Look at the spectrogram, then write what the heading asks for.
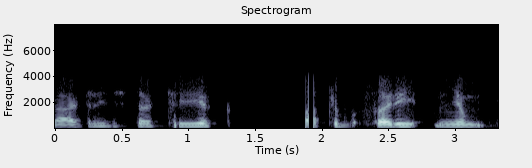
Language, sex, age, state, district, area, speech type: Kashmiri, male, 18-30, Jammu and Kashmir, Anantnag, rural, conversation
